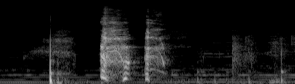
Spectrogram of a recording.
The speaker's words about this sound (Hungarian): Köhögök is.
